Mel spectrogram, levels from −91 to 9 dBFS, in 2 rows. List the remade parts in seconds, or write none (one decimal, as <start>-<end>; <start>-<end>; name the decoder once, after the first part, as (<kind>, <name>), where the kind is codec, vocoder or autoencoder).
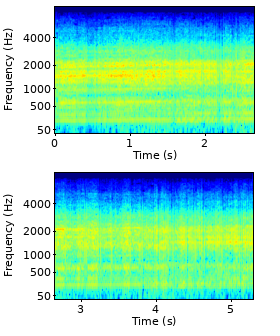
1.5-2.5 (vocoder, WaveNeXt); 3.8-5.3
